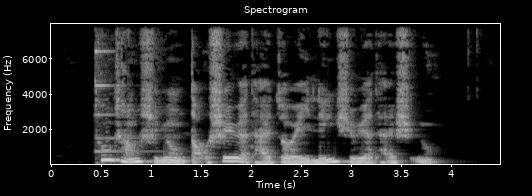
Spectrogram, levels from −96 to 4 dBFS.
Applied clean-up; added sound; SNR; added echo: classical method log-MMSE.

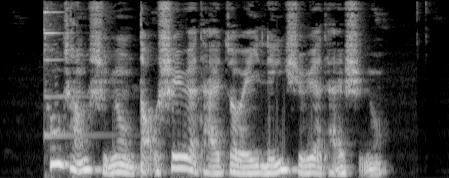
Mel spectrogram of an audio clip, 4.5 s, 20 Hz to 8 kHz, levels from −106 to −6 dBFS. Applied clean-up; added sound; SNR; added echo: none; Glass; 18 dB; none.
